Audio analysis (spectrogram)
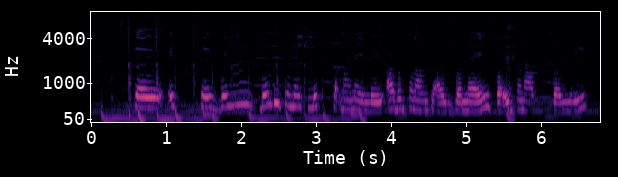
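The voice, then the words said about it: British accent. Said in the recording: “check out the accent as well ... it's very British.”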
